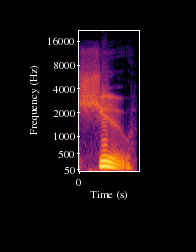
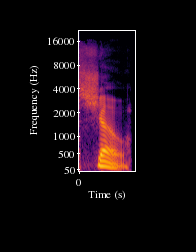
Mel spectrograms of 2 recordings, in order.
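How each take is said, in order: First: The word rhymes with blue. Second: The word rhymes with blow. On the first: The speaker calls it wrong. "they say shoe" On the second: The speaker calls it right. "It's pronounced show"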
